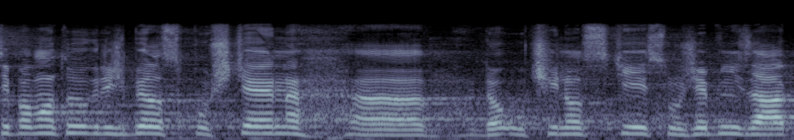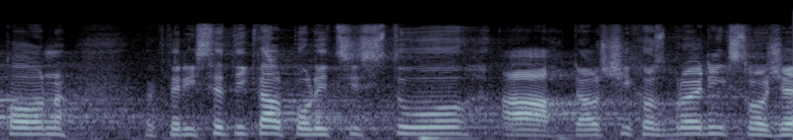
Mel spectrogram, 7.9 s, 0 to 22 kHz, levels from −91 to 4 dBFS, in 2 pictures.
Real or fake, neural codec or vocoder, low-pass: real; none; 10.8 kHz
